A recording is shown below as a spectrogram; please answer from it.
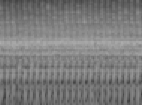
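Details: Harbor Freight small single-cylinder engine, freshly set up with oil: fast, even firing beat with steady rhythm; a healthy small engine running smoothly.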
